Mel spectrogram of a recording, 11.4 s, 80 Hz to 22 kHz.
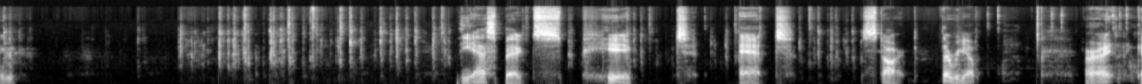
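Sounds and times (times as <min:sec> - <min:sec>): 
speech: 0:00.0 - 0:00.3, 0:04.6 - 0:08.0, 0:08.6 - 0:11.4
typing notes on a computer keyboard: 0:01.4 - 0:04.6, 0:05.7 - 0:08.7.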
